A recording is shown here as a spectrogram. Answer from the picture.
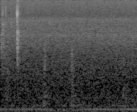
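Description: Faint, steady low hum with one light click about a quarter second in.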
